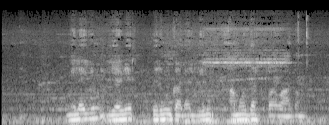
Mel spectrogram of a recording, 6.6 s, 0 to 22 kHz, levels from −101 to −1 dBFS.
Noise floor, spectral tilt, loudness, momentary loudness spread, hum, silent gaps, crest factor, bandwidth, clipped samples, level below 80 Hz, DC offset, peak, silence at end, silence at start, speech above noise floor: -36 dBFS; -5.5 dB/octave; -15 LUFS; 15 LU; none; none; 14 dB; 14.5 kHz; under 0.1%; -32 dBFS; under 0.1%; 0 dBFS; 0.05 s; 0.05 s; 22 dB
